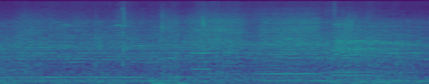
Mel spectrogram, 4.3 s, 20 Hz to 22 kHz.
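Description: Porsche 956 race car in the P class of Forza Motorsport at Homestead Miami, a steady loud engine drone near top speed on the back straight, held constant with a slight swell midway and no voices.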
